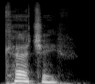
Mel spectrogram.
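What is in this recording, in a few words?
"kerchief", British English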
